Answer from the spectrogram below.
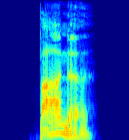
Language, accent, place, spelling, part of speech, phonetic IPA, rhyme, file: German, Germany, Berlin, bahne, verb, [ˈbaːnə], -aːnə, De-bahne.ogg
- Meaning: inflection of bahnen: 1. first-person singular present 2. singular imperative 3. first/third-person singular subjunctive I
